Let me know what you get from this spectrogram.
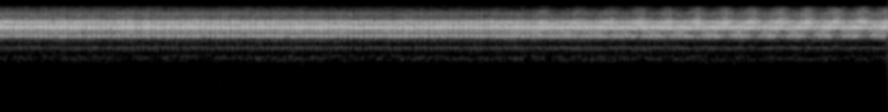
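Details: Cicadas in a forest fill the air with a steady, high, shimmering buzz that never pauses.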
